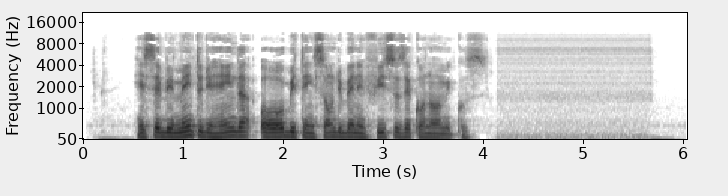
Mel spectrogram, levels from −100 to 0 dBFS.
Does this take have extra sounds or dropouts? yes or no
no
